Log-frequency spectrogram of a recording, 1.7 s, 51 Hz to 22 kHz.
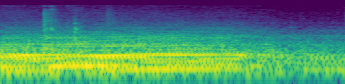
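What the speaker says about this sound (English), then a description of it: "And you also hear the combustion engine then." A Volvo XC90's combustion engine revs and accelerates with a steady rising hum, close by, then eases off.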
